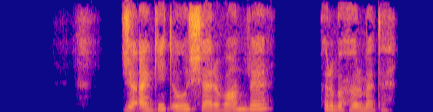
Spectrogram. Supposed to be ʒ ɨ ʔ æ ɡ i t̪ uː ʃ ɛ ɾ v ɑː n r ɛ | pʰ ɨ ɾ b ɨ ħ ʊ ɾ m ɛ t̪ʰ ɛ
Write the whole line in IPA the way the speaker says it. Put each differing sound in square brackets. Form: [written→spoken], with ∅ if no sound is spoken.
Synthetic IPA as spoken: ʒ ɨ ʔ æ ɡ i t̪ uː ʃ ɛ ɾ v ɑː n r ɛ | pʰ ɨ ɾ b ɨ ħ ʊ ɾ m ɛ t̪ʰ ɛ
